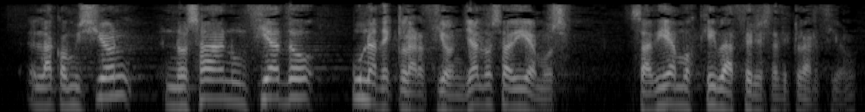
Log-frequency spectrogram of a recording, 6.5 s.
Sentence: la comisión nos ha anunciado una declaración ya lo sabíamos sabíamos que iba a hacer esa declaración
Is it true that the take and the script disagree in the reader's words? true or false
false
